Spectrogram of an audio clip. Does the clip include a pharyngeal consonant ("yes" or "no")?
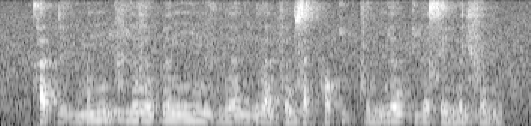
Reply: no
